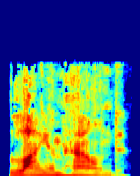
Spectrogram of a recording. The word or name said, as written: lyamhound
